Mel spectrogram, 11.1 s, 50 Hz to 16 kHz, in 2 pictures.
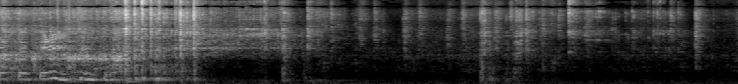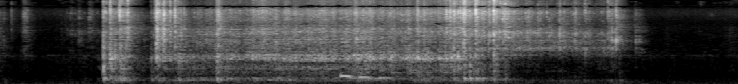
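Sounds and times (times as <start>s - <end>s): toy car clattering down plastic ramp: 0.0s - 2.4s, 6.2s - 10.4s
faint clicks of small toys: 1.9s - 6.2s.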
